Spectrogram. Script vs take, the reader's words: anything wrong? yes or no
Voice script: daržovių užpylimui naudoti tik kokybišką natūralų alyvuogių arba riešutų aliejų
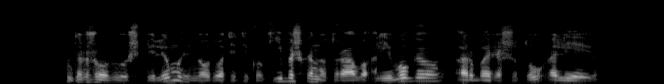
no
